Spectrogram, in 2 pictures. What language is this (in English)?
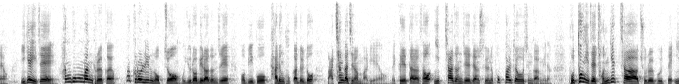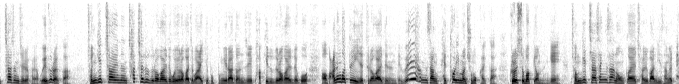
Korean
